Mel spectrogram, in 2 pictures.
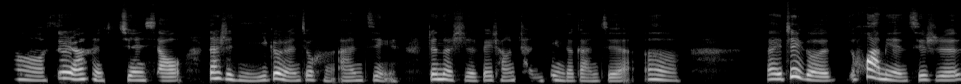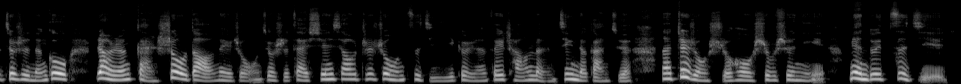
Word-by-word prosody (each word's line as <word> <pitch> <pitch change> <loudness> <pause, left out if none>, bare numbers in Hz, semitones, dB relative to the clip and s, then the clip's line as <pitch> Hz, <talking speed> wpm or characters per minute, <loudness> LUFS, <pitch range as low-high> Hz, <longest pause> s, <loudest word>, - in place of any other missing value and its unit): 嗯， 205 -5 -3
虽 285 +10 0
然 240 -3 +7
很 205 -8 -1 0.2
喧 195 -1 0
嚣， 175 -2 0 0.2
但 280 0 +4
是 240 -3 +2
你 180 -3 -7
一 200 - -3
个 260 +5 +8
人 185 -5 0
就 205 +2 -3
很 170 -5 -13
安 175 +2 -7
静， 185 -5 -8 0.3
真 240 0 +4
的 225 -3 +3
是 185 -4 -5
非 190 +3 -4
常 180 0 -8
沉 165 -4 -18
静 205 -3 -3
的 170 -1 -5
感 165 -1 -7
觉， 160 0 -4
嗯。 205 -7 -1 0.8
哎， 245 +1 +4
这 360 +8 +6
个 185 -7 +3 0.3
画 340 +4 +9
面 185 -7 +1
其 210 +4 -2
实 195 +1 -2
就 260 +4 +3
是 230 -3 -1
能 185 0 -5
够 250 0 +7 0.2
让 275 -4 +6
人 215 +3 +1
感 160 -8 -6
受 270 - +4
到 195 -6 0
那 185 -1 -6
种， 175 +6 -11
就 195 -2 -7
是 175 -1 -9
在 190 +1 -4
喧 235 +7 -1
嚣 240 0 -2
之 245 +2 -8
中 225 -4 -1
自 225 -2 -7
己 155 -3 -15
一 175 - -9
个 195 +1 -7
人 170 +1 -12
非 220 +2 -2
常 195 -1 -7
冷 160 -7 -7
静 245 -1 +1
的 185 -4 -2
感 160 -3 -7
觉。 155 +1 -8 0.3
那 260 0 +2
这 330 +6 +4
种 185 -5 -2
时 175 +1 -7
候 195 0 -3
是 180 +4 -6
不 205 - -5
是 205 +1 -4
你 195 +6 -9 0.2
面 265 -4 +6
对 240 +1 +2
自 250 +2 -3
己 340 - -11
200 Hz, 240 characters per minute, -23 LUFS, 175-235 Hz, 0.8 s, 画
